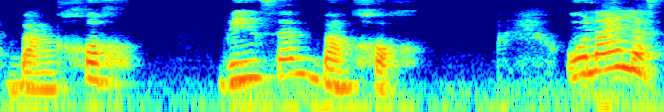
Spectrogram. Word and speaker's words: van Gogh: no usaba su apellido que en holandés se pronuncia bahnhof vincent bajo una de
